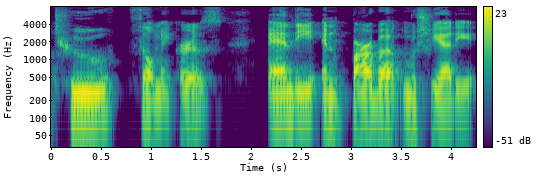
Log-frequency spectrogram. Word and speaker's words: Muschietti: andy muschietti yeah uh-huh.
